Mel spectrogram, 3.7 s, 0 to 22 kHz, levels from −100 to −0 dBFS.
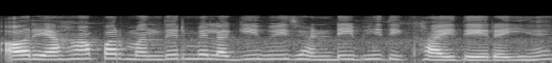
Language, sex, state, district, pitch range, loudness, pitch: Hindi, female, Chhattisgarh, Raigarh, 230-260 Hz, -19 LUFS, 245 Hz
